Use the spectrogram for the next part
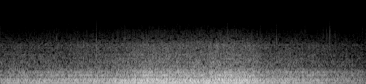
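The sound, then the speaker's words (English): A car engine rumbles low and steady, swelling louder through the middle as the vehicle passes by, then easing off as it moves away. No voices. “That car is going to play circuses until they do get you.”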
